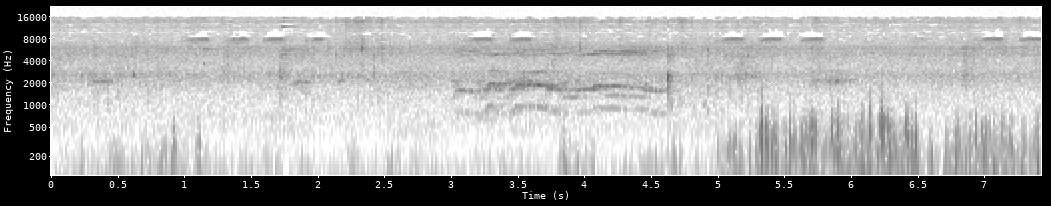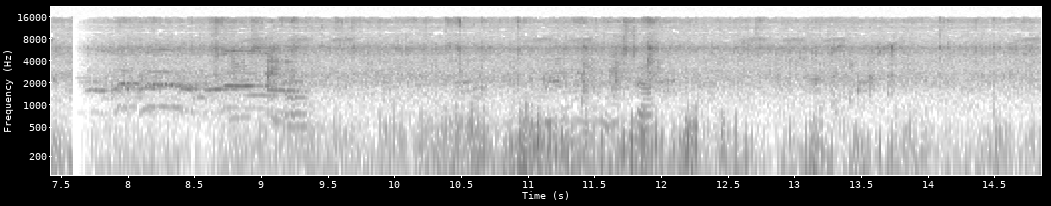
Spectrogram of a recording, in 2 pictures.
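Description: A rooster crowing twice, each crow a pitched call of a second or two with a bending, wavering tone. Bursts of low rumbling noise, louder than the crows, run through the middle and latter part.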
